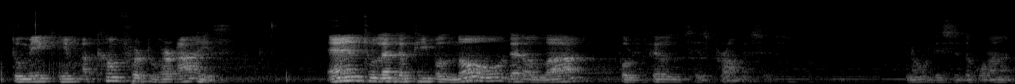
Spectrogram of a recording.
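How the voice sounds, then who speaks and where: A man with a mid-range, bright, forceful voice preaches at an Islamic conference, earnest as he repeats himself, restarts phrases, and quickly recites Arabic verses. The mosque hall is very echoey, the mic sits far from him, and slight background noise comes through.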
